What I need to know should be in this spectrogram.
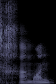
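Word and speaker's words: jamón: So J sounds like, for example, jamon is pronounced jamon.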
